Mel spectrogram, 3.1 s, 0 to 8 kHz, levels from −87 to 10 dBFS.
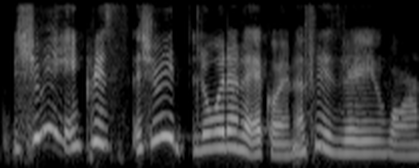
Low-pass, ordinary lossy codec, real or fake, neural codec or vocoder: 7.2 kHz; none; fake; codec, 16 kHz, 4 kbps, X-Codec, HuBERT features, trained on general audio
